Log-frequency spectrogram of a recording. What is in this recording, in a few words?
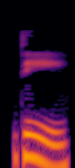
"D", female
